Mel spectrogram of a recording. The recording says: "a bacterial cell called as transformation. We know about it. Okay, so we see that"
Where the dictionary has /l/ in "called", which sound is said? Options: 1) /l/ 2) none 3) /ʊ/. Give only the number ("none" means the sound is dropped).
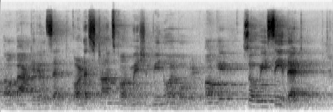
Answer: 1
